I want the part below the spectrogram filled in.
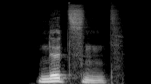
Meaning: present participle of nützen
- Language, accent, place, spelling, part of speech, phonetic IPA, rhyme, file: German, Germany, Berlin, nützend, verb, [ˈnʏt͡sn̩t], -ʏt͡sn̩t, De-nützend.ogg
